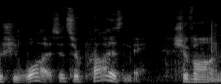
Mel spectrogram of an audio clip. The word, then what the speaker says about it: Siobhan: Siobhan, that's her name. It's spelled really weird. That's how you say it, though.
